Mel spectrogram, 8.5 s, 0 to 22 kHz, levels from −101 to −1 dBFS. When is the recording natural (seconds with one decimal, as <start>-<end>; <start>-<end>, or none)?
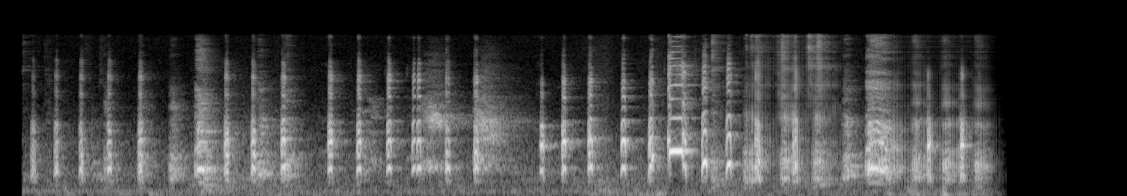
0.0-5.6; 6.3-6.7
